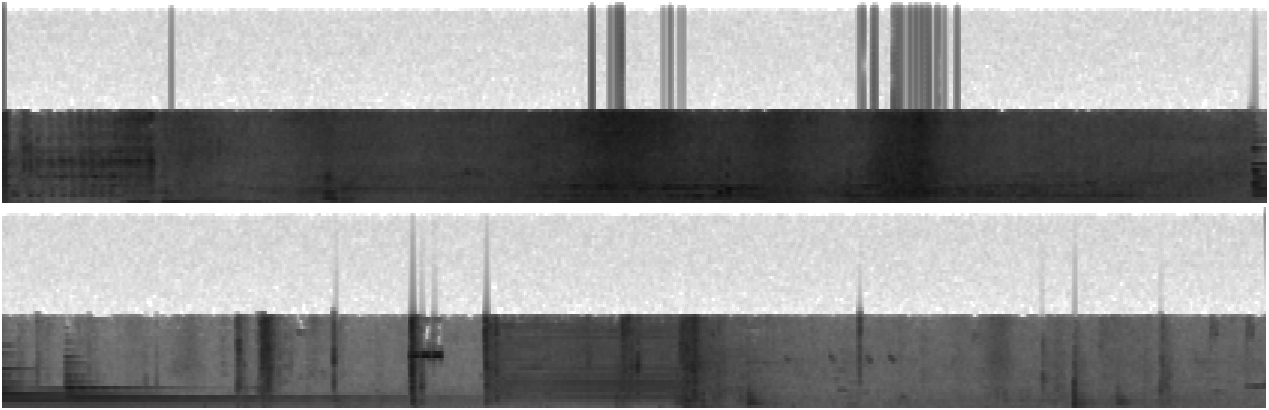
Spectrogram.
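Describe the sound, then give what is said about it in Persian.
An expensive car, worth more than an apartment, starts with a powerful engine revving hard, with sweeping pitch changes and tire squeal for several seconds, then cuts to a quieter scene with steady tones and a brief spoken word. “تا حالا سوار همچین ماشینی شدی؟ ارزش این ماشین از آپارتمانم بیشتره.”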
